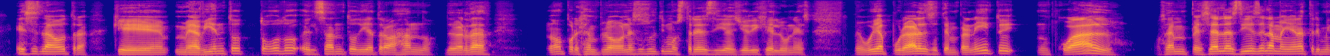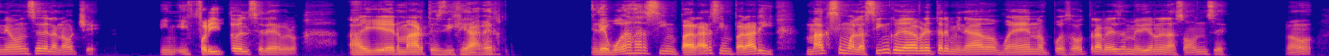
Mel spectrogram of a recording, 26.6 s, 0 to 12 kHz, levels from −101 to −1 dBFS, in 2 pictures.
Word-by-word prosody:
esa 140 +1 +1
es 145 - -5
la 135 -1 +4
otra, 140 0 -5 0.2
que 120 -2 +4
me 125 -1 +2
aviento 145 +5 0
todo 165 +2 -5
el 125 -1 -7
santo 135 +3 0
día 130 -1 -4
trabajando, 125 -3 -4
de 115 - -10
verdad, 115 +1 +1 0.6
¿no?, 135 +2 -5
por - - -5
ejemplo, 125 0 -3
en 130 - -4
estos 135 +1 -7
últimos 140 -2 -7
3 135 -2 0
días, 115 -2 -5
yo 115 - -5
dije, 120 0 -3
el 110 - -5
lunes: 110 -3 -9 0.4
"Me - - -10
voy - - +1
a - - +8
apurar 135 +1 +6
desde 130 -5 -2
tempranito 140 +12 -4
y", 160 - -3 0.4
¿cuál? - - +6 0.4
O - - -32
sea, 130 - -1
empecé 130 -1 -1
a - - +10
las 150 -2 +4
10:00 150 +2 -1
de 160 - -2
la 160 - +4
mañana, 145 0 0
terminé 130 -1 -8
11:00 150 +2 -1
de 150 - -1
la 135 - -3
noche. 135 +3 -7 0.6
Y 125 - -12 0.2
y - - -10
frito 140 +6 +2
del 145 -2 +1
cerebro. 110 -5 -3 0.5
Ayer 120 +3 +2
martes, 125 -1 +2
dije: 115 0 -3
"A 100 - +2
ver, 125 +4 -3 1.0
le 115 0 +3
voy 120 +3 -1
a - - 0
dar 175 0 -1
sin 150 -4 +3
parar 115 +9 +4
sin 160 -4 -5
parar 135 +5 +3
y, 145 -7 -9 0.3
máximo 165 +4 +3
a - - -2
las 120 - +2
5:00 190 +3 +1
ya 170 -1 +6
habré 170 0 +2
terminado". 135 -3 -2
Bueno, 130 +3 -2
pues, 110 0 -10
otra 135 +3 -3
vez 130 +2 -3
me 140 -3 -8
dieron 125 +4 -3
las 110 -5 -2
11:00 115 +5 -5 0.6
¿no? - - -8
130 Hz, 185 wpm, -26 LUFS, 120-145 Hz, 1.0 s, a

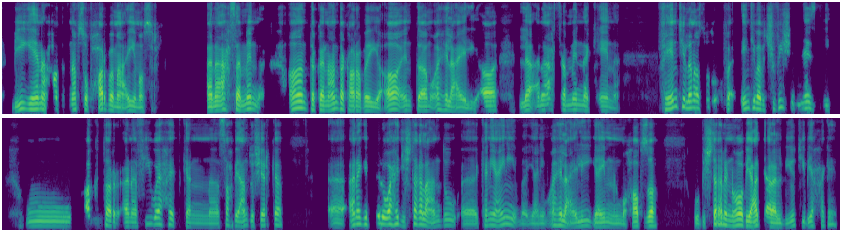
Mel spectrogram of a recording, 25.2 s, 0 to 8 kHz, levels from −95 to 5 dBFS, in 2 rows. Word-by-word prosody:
بييجي 145 -2 +2
هنا 150 - +4
حاطط 155 - -2
نَفْسه 140 - +1
في - - -18
حَرب - - +4
مع - - +1
أي - - 0
مصري، - - -2 0.8
أنا 110 +3 +5
أحسن - - +3
منّك، 155 +6 +1 0.5
آه، 165 +4 +7
أنت 155 -6 -1
كان 120 -2 +3
عندك 145 -1 +2
عربية، 115 -2 +2
آه، 145 0 +4
أنت 120 0 -5
مؤهل 125 +3 +1
عالي 100 -5 -2 0.2
آه، 120 +1 +6 0.3
لأ، - - 0
أنا 130 +2 0
أحسن 130 -2 -4
منّك 130 -3 -3
هنا، 115 -1 -5 0.6
فهمتي 180 +9 +1
اللي 175 - +4
أنا 180 0 +2
أقصده؟ 200 - -8
فأنتِ 185 - -4
ما 155 - +7
بتشوفيش 150 +7 -6
الناس 170 - -4
دي، 125 0 -15 0.5
وأكتر 125 -1 -2
أنا 115 -1 -1
في 175 +10 -14
واحد 170 -2 0
كان 95 -2 -7
صاحبي - - -3
عنده 135 -1 -3
شركة 140 +2 -2 0.7
آآ 290 -12 -4
أنا - - +3
جبت 170 -2 -3
له 180 -3 +4
واحد 170 +1 +3
يشتغل 165 +6 +1
عنده 140 +2 -4
آآ 90 -1 -5
كان 135 +10 -7
يعيني 155 +4 -3
م - - -14
يعني 95 0 -9
مؤهل 145 +9 0
عالي 125 +4 -4
جاي 110 -1 -1
من 110 -4 -6
المحافظة 120 +5 +2 0.6
وبيشتغل - - +3
إن 135 -4 0
هو 145 +3 +7
بيعدّي 125 +1 +5
على 105 - +7
البيوت 100 +7 -5
يبيع 125 - -4
حاجات. 125 +3 -12
130 Hz, 165 wpm, -23 LUFS, 115-155 Hz, 0.8 s, آه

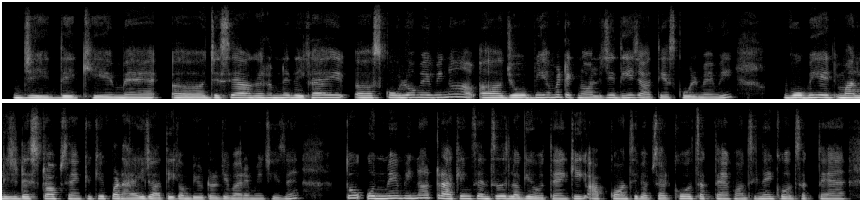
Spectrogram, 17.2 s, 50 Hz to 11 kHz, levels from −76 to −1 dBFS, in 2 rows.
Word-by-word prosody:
जी 210 -1 +3
देखिए 205 -1 +2
मैं 205 +2 +1 0.2
अ, 215 -1 +2
जैसे 230 +3 0
अगर 230 -1 +2
हमने 235 0 +4
देखा 230 +1 +2
है 255 0 +2
अ, 235 0 0
स्कूलों 240 +2 0
में 260 -2 -2
भी 260 - -2
ना 310 +2 -3 0.2
अ, 235 -1 +3
जो 235 +2 +4
भी 245 +3 +1
हमें 265 +1 +1
टेक्नोलॉजी 225 -2 -3
दी 230 +3 -1
जाती 210 -3 -5
है 200 - -6
स्कूल 200 -1 -4
में 190 -1 -5
भी, 240 +10 -4 0.5
वो 240 +2 +5
भी 245 0 +3
मान 230 -1 +6
लीजिए 220 0 +3
डेस्कटॉप्स 230 +2 0
हैं, 210 -1 -2
क्योंकि 225 +2 -2
पढ़ाई 210 -2 +1
जाती 210 -2 0
है - - -3
कंप्यूटर 200 0 -1
के 210 - -3
बारे 190 -1 -4
में 190 +1 -5
चीज़ें। 210 +6 -6 0.5
तो 300 0 +1
उनमें 265 +2 +4
भी 275 0 +3
ना 305 +3 +1
ट्रैकिंग 245 -2 +2
सेंसर्स 240 0 +1
लगे 220 0 +2
होते 200 -2 -3
हैं, 200 0 -3
कि 230 +3 -2
आप 215 -2 -5
कौन 220 -2 0
सी 225 - -4
वेबसाइट 205 -1 -4
खोल 235 0 +2
सकते 225 -1 -5
हैं? 215 -1 -2
कौन 205 -3 -6
सी 205 +3 -9
नहीं 220 +1 0
खोल 220 -1 -3
सकते 215 +1 -7
हैं? 210 0 -4
225 Hz, 220 wpm, -26 LUFS, 210-240 Hz, 0.5 s, मान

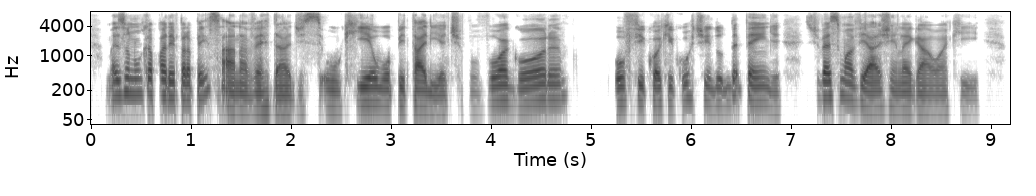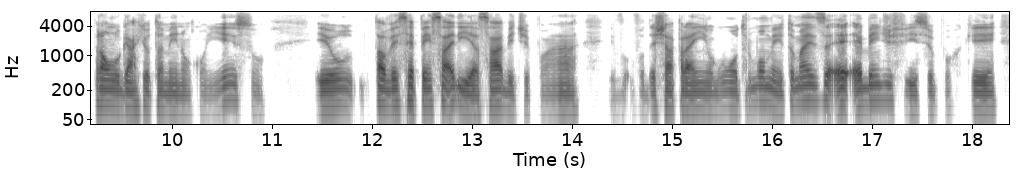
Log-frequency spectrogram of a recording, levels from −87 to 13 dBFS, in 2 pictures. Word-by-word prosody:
mas 155 +2 +1
eu - - +3
nunca 170 0 +1
parei 160 -3 +4
pra 140 -2 +3
pensar, 145 - +2
na 90 0 0
verdade, 85 -3 -1
se - - +1
o 100 -1 -4
que 115 - +1
eu 115 - +5
optaria 100 -6 +2
tipo: 90 +1 -5
“Vou 120 +8 +2
agora, 130 +4 +2 0.5
ou 115 - +3
fico 125 0 -1
aqui 115 +1 +1
curtindo?”, 120 -3 -3
depende, 115 -2 0 0.2
se - - -11
tivesse 150 +2 +4
uma 145 -3 +2
viagem 95 -4 +3
legal 90 -2 -1
aqui, 85 -3 -12 0.3
pra 110 - +2
um 105 - 0
lugar 100 -1 -1
que - - -9
eu - - -5
também 90 -1 -6
não 85 0 -11
conheço, 90 +1 -7 0.5
eu, 105 +2 -2 0.2
talvez 110 0 +2
repensaria, 110 -4 +2
sabe, 105 -2 +2
tipo: 85 - -11
“Ah, 85 0 -8 0.4
vou - - -25
vou - - -21
deixar - - +1
pra 95 -3 +1
ir 95 - -5
em 95 - -7
algum 90 +1 -11
outro 95 +1 -8
momento”, 115 -3 -5
mas 125 +2 -1
é - - +5
é - - +4
bem 130 +3 -2
difícil, 130 -10 -6
porque, 95 -1 -5
105 Hz, 185 wpm, -24 LUFS, 90-125 Hz, 0.5 s, eu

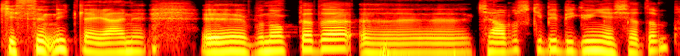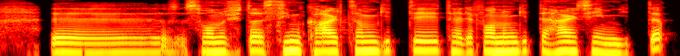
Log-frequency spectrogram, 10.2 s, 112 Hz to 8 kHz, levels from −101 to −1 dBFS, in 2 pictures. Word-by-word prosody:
Kesinlikle, 180 0 +1
yani, 155 +2 +1 0.4
eee, 155 +1 +4
bu 160 - -2
noktada, 185 +4 +3
ııı, 145 0 -4
kâbus 160 +3 0
gibi 185 0 -4
bir 170 - -1
gün 175 +1 +2
yaşadım. 160 - -1 0.5
Eee, 150 0 -2
s - - -11
sonuçta 160 +1 +1
sim 170 +2 +2
kartım 165 +1 +2
gitti, 170 +1 -1
telefonum 160 +1 0
gitti, 170 0 -5
her 165 +2 +4
şeyim 150 -4 -2
gitti. 140 +9 -3
160 Hz, 130 wpm, -24 LUFS, 150-170 Hz, 0.5 s, eee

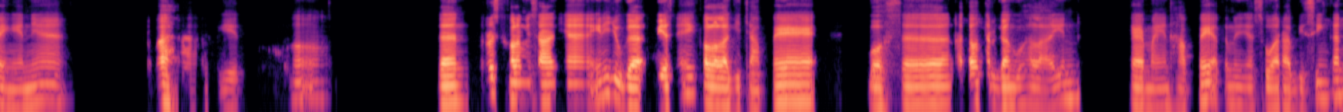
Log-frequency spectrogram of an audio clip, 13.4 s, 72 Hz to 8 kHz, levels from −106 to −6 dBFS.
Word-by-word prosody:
pengennya, 105 +4 -6 0.9
lah - - +4
harus 95 -1 -16
gitu, 95 0 -14 0.5
heeh. - - -10 1.2
Dan 110 +1 +5
terus 155 -1 -1
kalo 125 0 +6
misalnya 120 0 +2
ini 135 +5 -3
juga 105 -6 +4 0.2
biasanya 110 +8 +2
kalo 105 -2 +6
lagi 100 +1 0
capek, 115 +5 +2 0.6
bosen, 105 +1 0
atau 120 - 0
terganggu 105 0 -2
hal 105 -1 -8
lain, 115 +6 -8 0.6
kayak 100 -1 0
main 95 0 -9
HP 95 +2 -11 0.2
atau - - -17
mendengar 105 -1 -13
suara 100 -1 -4
bising 95 +7 -8
kan 140 0 -3
105 Hz, 125 wpm, -27 LUFS, 100-120 Hz, 1.2 s, kalo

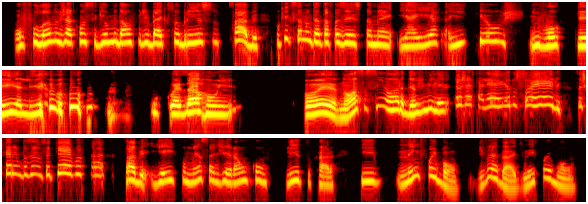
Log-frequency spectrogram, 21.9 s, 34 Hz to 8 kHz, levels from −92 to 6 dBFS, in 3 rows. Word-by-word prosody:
O 185 +3 -4
fulano 260 +5 0
já 260 -1 +1
conseguiu 265 -2 -3
me 275 0 +1
dar 255 0 +2
um 265 - +1
feedback 250 -2 -2
sobre 245 -3 -2
isso, 265 0 -4
sabe, 215 -11 0 0.2
por 240 - -12
que 365 - -2
que - - -13
você 345 - -4
não 325 - -3
tenta 260 -1 +1
fazer 255 -1 0
isso 240 0 -6
também? 225 -3 -2
E 190 +1 -6
aí 195 +4 -3 0.2
aí 230 +6 -3
que 285 - -3
eu 285 -1 -4
cha 240 - -17
invoquei, 200 +1 +2
ali 200 0 +2
o 325 -7 +9 1.1
o 220 - -2
o - - -10
coisa 200 +4 +10
ruim. 195 +1 +1 0.9
Foi, 200 -1 +8
nossa 230 - +2
senhora, 285 -6 +1
Deus 200 +1 +1
me 275 +4 -1
livre! 250 -1 0
"Eu 400 - -4
já 425 0 -8
falei, 360 +1 -6
eu 390 - -7
não 405 - -11
sou 390 - -8
ele, 395 -6 -1
vocês 370 - -10
querem, 390 -2 -5
você 355 +2 -8
não 350 - -10
sei 350 - -8
o - - -20
quê, 400 -1 0
vou 370 0 -6
ficar" 335 -2 -13 0.3
sabe. 220 -6 0
E 175 +4 -5
aí 225 +3 -2
começa 225 +3 -7
a - - -6
gerar 190 -1 -4
um 220 +2 -5
conflito, 210 -2 -9
cara, 160 -3 -7 0.3
que 205 -1 -5 0.2
nem 220 - -4
foi 315 -1 -6
bom. 110 - -6 0.2
De 145 - -13
verdade, 130 - -5
nem 155 +8 -7
foi 265 +6 -7
bom. 135 -9 -10
240 Hz, 200 wpm, -21 LUFS, 200-285 Hz, 1.1 s, coisa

